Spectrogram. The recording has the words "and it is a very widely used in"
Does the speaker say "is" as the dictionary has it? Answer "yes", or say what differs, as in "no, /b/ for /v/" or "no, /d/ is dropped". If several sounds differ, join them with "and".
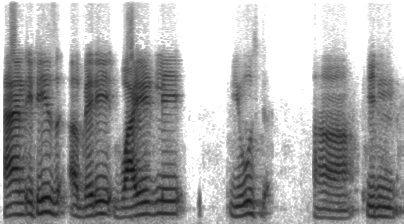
yes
